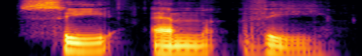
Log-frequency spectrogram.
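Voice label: "cmv", English, British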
